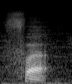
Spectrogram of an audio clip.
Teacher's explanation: Cara membaca huruf fa disertai keluarnya nafas fa. Tidak boleh membaca fa dengan bunyi pa. Nah, ini banyak saudara kita membaca huruf fa dengan bunyi pa.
